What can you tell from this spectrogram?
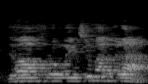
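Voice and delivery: usual speaking voice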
